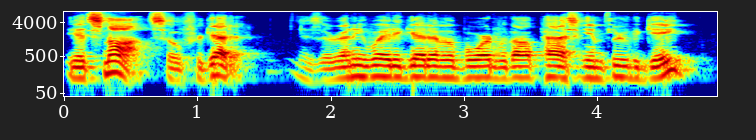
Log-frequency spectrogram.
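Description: A man's voice: steady tone, a little fast, lo-fi sound, lightly acted. A male audiobook narrator voicing a shrewd, anxious old woman shopkeeper who complains and dodges questions. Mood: alarmed. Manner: shrill, complaining, evasive.

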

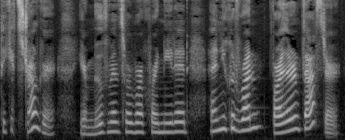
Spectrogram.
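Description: A woman's voice: a little high, vocal fry, darkish tone. A woman reading a children's picture book aloud, explaining it expressively to young listeners. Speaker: read-aloud presenter.

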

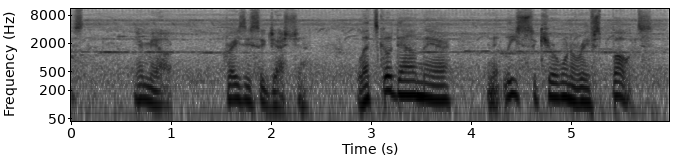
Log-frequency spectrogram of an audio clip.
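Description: A man's voice: mid-range voice, lively intonation, moderate pace, noisy background, lightly acted. A man playing a rugged younger-brother adventurer in a video game, exasperated and wry, talking in a natural, incredulous way. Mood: doubtful, wry.

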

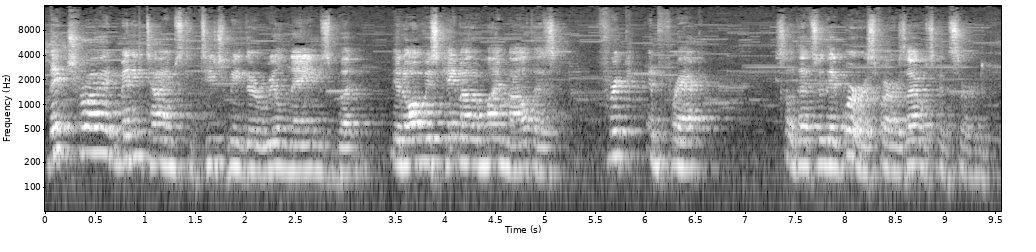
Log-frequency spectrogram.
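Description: A man's voice: high voice, a little slow, a little hiss or hum. An actor playing a wisecracking, hard-boiled male private eye who narrates a live 1940s-style radio play. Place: historic mansion hall, indoors, live audience. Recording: echoey room from far off with music.

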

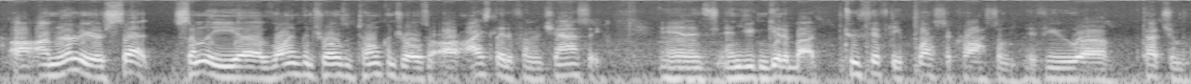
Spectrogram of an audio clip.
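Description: A middle-aged man casually explaining restoration work as a radio restorer, with halting phrasing. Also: mid-range voice, a little hiss or hum, low-quality recording. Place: indoor workshop full of old radios.

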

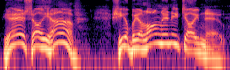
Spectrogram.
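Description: A man voicing a kindly rustic shepherd with a folksy, unhurried manner in a children's audio drama. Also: high-pitched, huge pitch swings, a bit bright, voice pushed up, exaggerated voice. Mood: pleased.

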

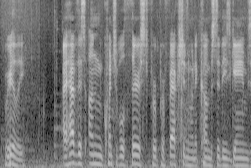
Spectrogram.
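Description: A man giving casual let's play commentary, playful and taunting his enemies as he exclaims. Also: medium pitch. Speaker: gamer playing and commentating. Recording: clearly noisy background with game ambience.

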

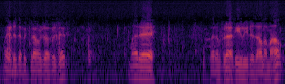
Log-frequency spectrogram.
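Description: A man's voice: lowish voice, normal speed, close to an everyday voice. A man playing a talkative, slightly wary local witness in a Dutch radio drama. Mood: chatty, wary. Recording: muffled, noisy old radio recording.

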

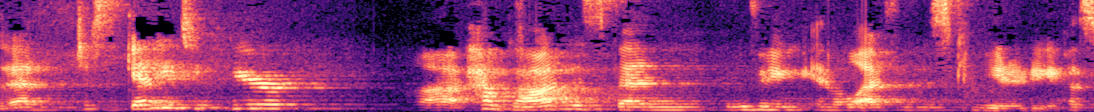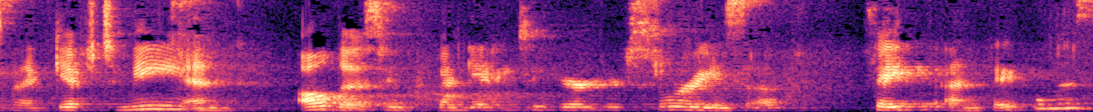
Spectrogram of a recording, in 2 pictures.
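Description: A middle-aged woman priest interviewing parishioners in a church. She talks gently, with hesitant rephrasing. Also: mid-range voice, slight background noise. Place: large church sanctuary. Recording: very echoey church hall.

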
